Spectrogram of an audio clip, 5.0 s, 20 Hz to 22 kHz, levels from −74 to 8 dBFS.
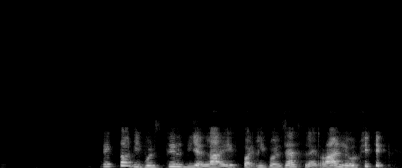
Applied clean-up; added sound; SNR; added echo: neural mask model DeepFilterNet 3.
